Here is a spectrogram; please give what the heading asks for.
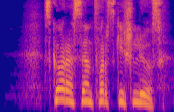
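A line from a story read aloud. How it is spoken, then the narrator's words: Joyful announcement. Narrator (Russian): радостно объявил Терренс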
